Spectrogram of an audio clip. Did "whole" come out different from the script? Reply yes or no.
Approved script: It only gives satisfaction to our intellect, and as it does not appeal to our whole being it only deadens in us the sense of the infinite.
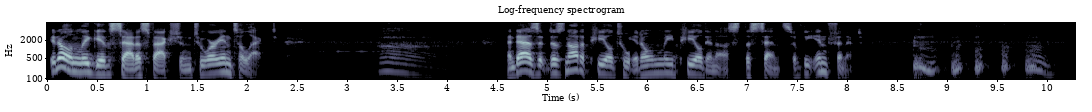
yes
